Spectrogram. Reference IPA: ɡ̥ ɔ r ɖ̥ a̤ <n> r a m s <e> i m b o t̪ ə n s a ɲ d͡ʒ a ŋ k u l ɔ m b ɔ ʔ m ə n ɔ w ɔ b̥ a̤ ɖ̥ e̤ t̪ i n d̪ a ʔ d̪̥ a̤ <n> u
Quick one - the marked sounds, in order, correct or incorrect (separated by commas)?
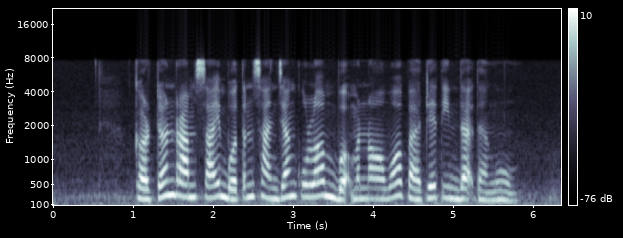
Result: correct, incorrect, incorrect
